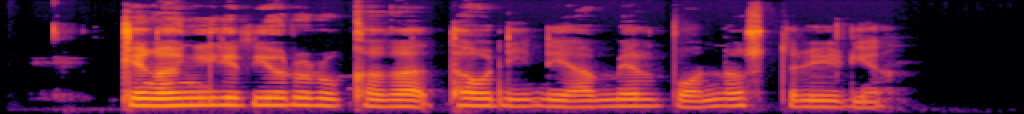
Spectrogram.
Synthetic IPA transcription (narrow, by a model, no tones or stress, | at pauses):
keŋaɲiɣeðjoɾoɾokaɣat̪ʰawninɛamɛlbɔnawstɾelia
